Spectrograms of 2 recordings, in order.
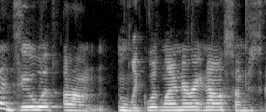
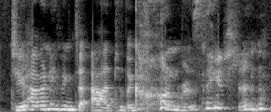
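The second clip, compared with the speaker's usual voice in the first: ordinary talk, nothing marked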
